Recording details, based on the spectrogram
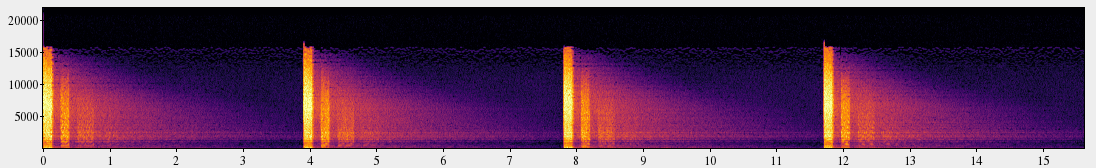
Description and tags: An energetic chord sequence repeated several times. Sounds like throwing some sonic fluid in space.
Both synthetic and organic.
Would fit for house or trance or any kind of music as long as you like synthesizers.
123bpm
Burst, Wide, 123bpm, Tape, Saturation, Trance, Energy, Sequence, Pad, Punch, Chords, Character, Power, House, Loud, Deep, Crunch, Synth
